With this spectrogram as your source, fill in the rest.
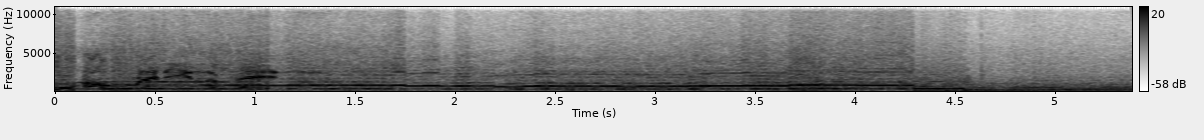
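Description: A racing car engine screams at high revs, rising and falling in pitch.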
